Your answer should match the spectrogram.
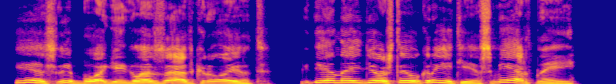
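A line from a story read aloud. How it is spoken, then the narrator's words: Creaky voice. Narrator (Russian): проскрипел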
